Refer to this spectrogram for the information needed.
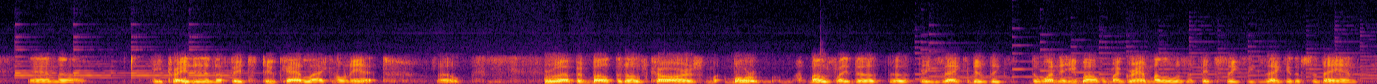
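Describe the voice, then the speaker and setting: A man speaks with long, frequent pauses over music in the background. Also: moderate pace. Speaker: Packard collector. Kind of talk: interview answer, storytelling.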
